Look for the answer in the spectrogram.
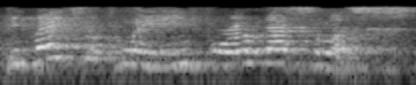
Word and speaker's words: Onesimus: But he pleads for a man named Onesimus. Or if you're from the South, one Simus. But the proper way to say it is Onesimus.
